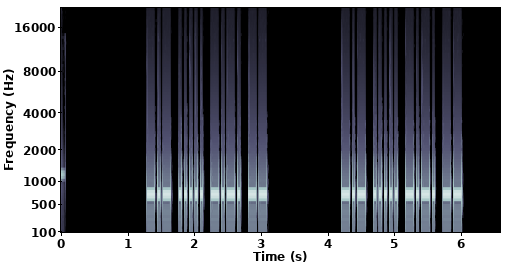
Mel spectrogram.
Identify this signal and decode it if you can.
Morse code, heard as a keyed tone, about 30 wpm, 700 Hz. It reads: K5CM K5CM
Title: Easy Call Signs Repeated 2x - 30wpm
